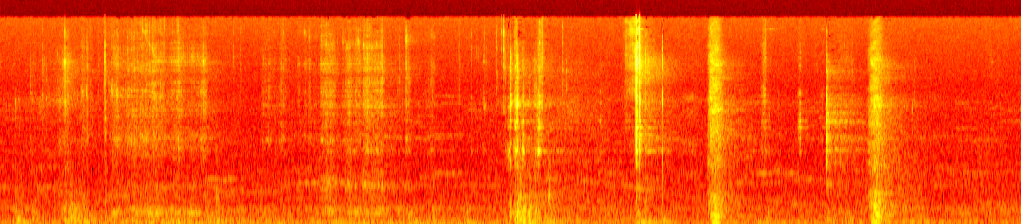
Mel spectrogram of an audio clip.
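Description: Hands working griptape on a scooter deck: a utility knife scraping and cutting along the deck edge and the grip being rubbed down, with several sharp knocks in the second half.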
